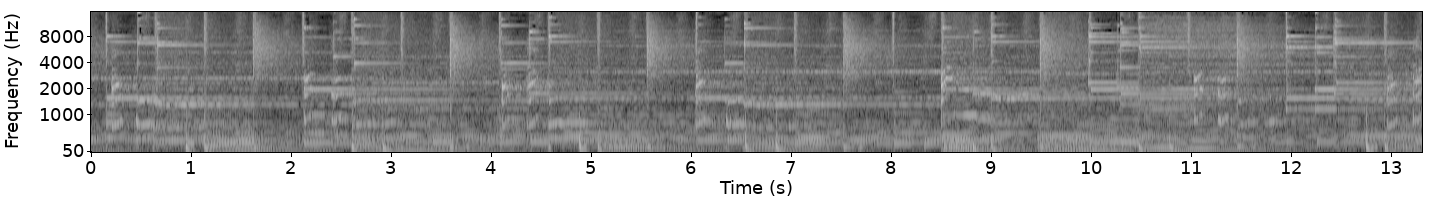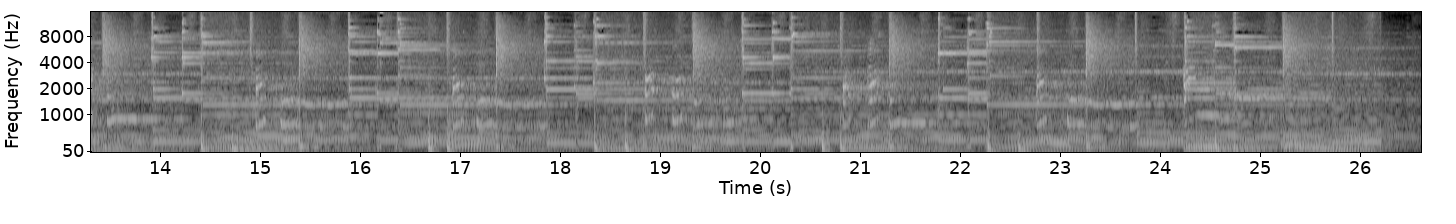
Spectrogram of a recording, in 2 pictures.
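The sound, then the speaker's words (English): Upbeat, bright mallet-percussion music like a xylophone plays throughout, with animal meows woven into the melody, sounding like cats singing along with the tune. “with … and Xylophone Cats”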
